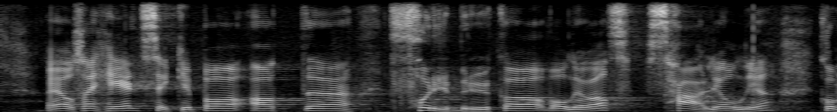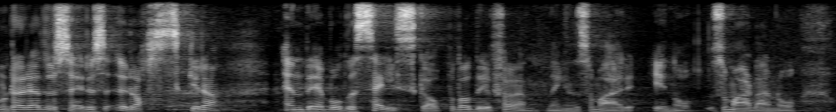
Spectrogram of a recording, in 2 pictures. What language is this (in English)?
Norwegian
